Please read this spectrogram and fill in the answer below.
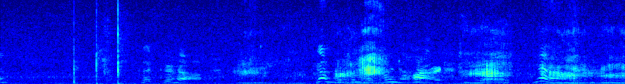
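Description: Rottweiler puppy growling and vocalizing in rough play: a string of short rising-and-falling calls and rough, noisy growls, louder and more frequent in the second half.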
